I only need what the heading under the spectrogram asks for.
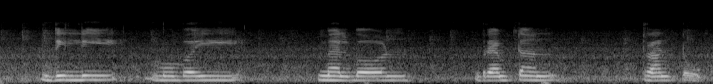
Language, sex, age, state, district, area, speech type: Punjabi, female, 45-60, Punjab, Mohali, urban, spontaneous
